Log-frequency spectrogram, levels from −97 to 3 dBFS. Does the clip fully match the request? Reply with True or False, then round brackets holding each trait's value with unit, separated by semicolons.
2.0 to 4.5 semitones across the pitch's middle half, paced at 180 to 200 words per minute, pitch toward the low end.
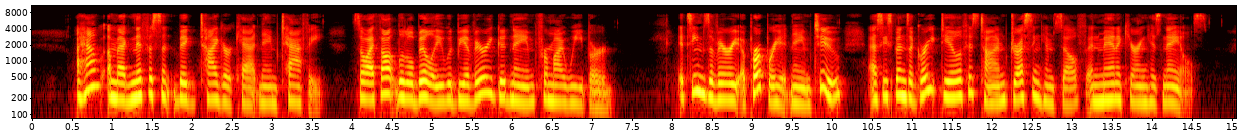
False (3.9 semitones; 185 wpm; 190 Hz)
